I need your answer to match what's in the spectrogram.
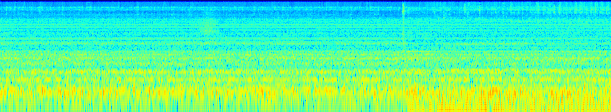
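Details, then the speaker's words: Carlin oil burner blowing black soot, restarted with a longer coupling suspected as needed: steady loud roar with a rough, uneven rumble underneath; still running rough, pump pressure check next. "fire oh she still doing it"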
